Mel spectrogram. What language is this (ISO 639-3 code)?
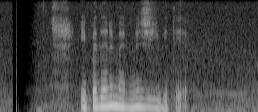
sin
